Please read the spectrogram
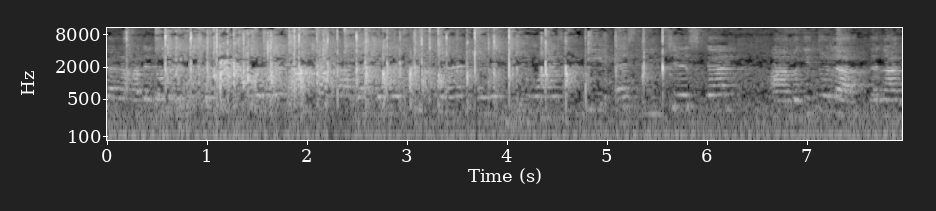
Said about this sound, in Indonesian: Okay, bagi tepukan kepada dokter.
